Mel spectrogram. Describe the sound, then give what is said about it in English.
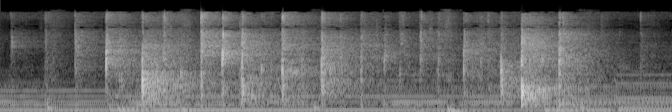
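Rapid hand clapping demonstrated by a speaker, many quick sharp claps in a fast, slightly uneven rhythm at a moderate level. “And he just did it so fast, he's like just clapping hella fast. Like even that.”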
